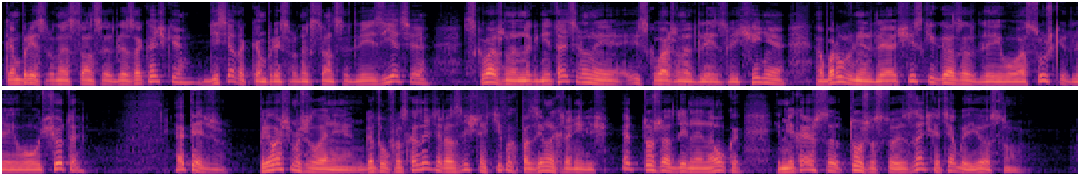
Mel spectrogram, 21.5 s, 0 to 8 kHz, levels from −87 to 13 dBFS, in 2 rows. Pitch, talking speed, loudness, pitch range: 115 Hz, 140 wpm, -25 LUFS, 100-150 Hz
